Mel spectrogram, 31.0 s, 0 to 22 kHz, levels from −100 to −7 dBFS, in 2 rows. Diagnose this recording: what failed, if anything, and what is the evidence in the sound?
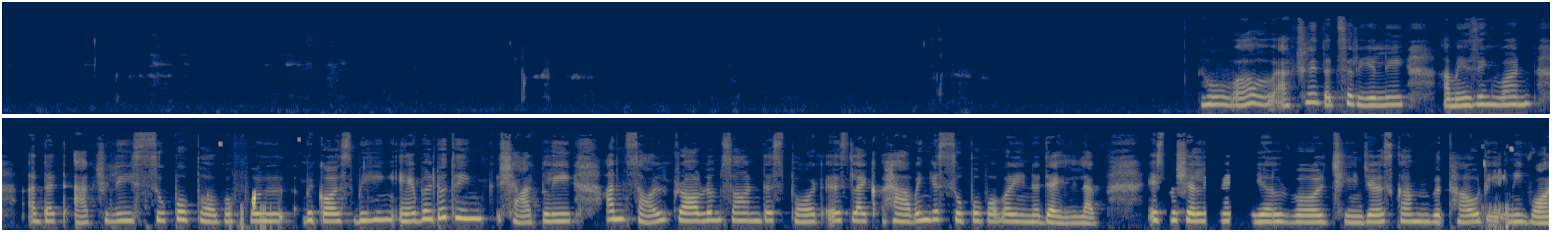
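The codec stage is at fault throughout the 31 seconds of speech. The audio is dull, with upper bands flickering in and out and a granular gurgle on the remaining content. That points to MP2 compression at a low rate, most likely around 80 kbps, where too few bits force whole 32-band sub-bands off and coarsely quantise the rest. Unlike the swirly, tonal smearing of transform codecs, this is band-wise switching plus graininess.

DAB burbling comes from the reception and transmission stage, as residual bit errors reaching the MP2 data. It occurs at 14.17–14.48 s, after "actually that's a really" and before "one uh that actually". It recurs at 17.53–18.46 s, after "uh that actually super" and before "because being able to", and again at 30.27–30.58 s, after "world changes come". Each burst is burbling noise as corrupted samples put short blips into single sub-bands and corrupted scale factors, where they get through, make sub-bands jump in level for up to a frame. 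It fits an error rate well under one percent. Packet loss would instead give gaps or repeats.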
